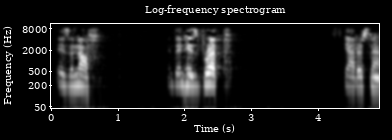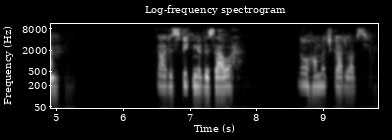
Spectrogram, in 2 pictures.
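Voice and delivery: very soft, measured assurance; hushed preaching. Real, not acted. Preacher assuring believers God will fight for them, hushed. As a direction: bring it right down and let each phrase settle.

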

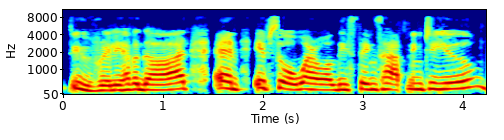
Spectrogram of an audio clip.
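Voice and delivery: ordinary talk

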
